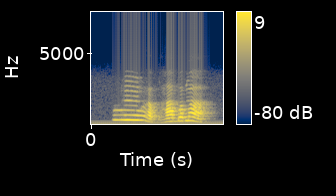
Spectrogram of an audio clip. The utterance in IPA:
ɦũː˥ ɦɐ˩bɦa˥ bɐ˥bã˩

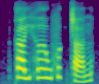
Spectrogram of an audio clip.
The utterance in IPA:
ka˧jhəː˧wfə˦˥k̚ ca˧˥n

